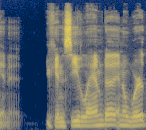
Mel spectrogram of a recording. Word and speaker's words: Lambda: an L as well this letter is really cool cuz it has a silent B in it you can see Lambda in a word like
